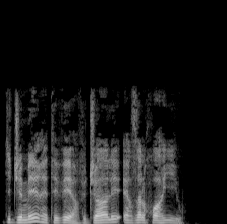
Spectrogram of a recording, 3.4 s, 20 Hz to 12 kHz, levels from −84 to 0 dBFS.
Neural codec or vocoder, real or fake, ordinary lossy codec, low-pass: none; real; MP3, 64 kbps; 7.2 kHz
